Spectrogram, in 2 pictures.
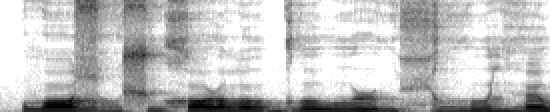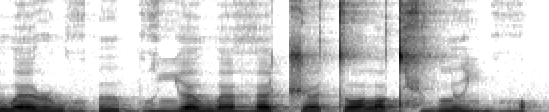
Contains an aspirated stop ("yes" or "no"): no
